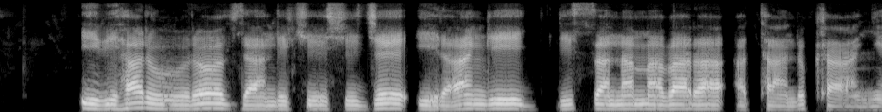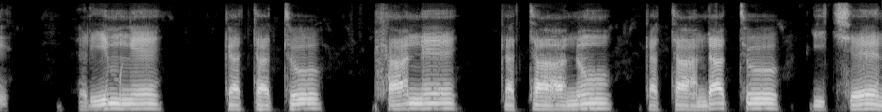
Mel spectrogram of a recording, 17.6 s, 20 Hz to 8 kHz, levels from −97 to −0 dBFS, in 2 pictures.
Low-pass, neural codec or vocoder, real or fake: 7.2 kHz; vocoder, 22.05 kHz, 80 mel bands, WaveNeXt; fake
